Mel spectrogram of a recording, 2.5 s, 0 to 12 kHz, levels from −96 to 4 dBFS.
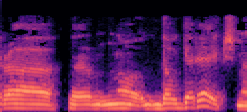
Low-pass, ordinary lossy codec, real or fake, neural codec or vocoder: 7.2 kHz; MP3, 32 kbps; real; none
